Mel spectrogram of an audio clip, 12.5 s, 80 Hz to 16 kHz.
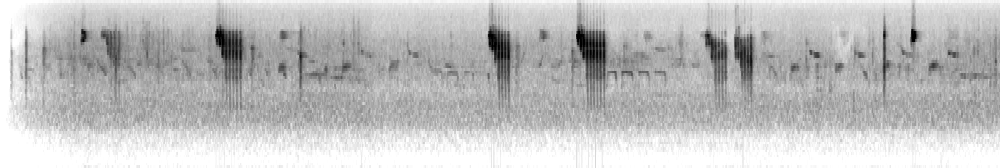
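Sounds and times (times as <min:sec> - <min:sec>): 
faint high hiss: 0:00.0 - 0:12.5
long-tailed tit giving thin very high notes and rippling bursts: 0:02.7 - 0:05.2, 0:06.1 - 0:12.5.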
